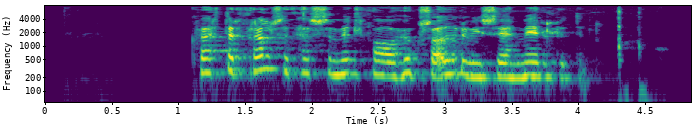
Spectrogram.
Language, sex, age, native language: Icelandic, female, 40-49, Icelandic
